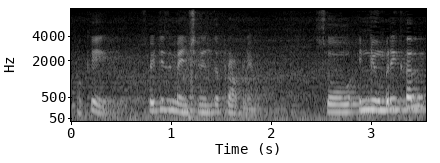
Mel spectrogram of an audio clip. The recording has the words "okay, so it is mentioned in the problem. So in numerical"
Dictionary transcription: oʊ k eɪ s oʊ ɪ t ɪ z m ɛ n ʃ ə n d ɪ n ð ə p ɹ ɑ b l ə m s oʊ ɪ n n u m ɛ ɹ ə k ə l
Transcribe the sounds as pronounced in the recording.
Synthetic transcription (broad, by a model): oʊ k eɪ s oʊ ɪ t ɪ z m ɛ n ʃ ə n ɪ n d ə p ɹ ɑ b l ə m s oʊ ɪ n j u m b ɹ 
